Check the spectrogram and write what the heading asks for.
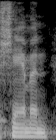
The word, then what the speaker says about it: Shaman: Really like I always refer to this as the Spyderco Shaman. It's pronounced shaman, bro.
